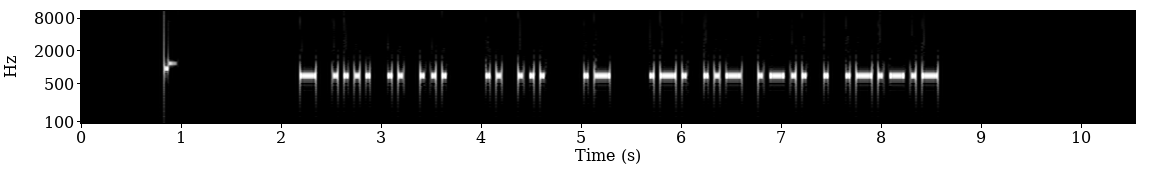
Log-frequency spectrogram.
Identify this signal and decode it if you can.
Morse code, heard as a keyed tone, about 22 wpm, 700 Hz. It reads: THIS IS A RULE.
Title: Sentences from Top 1000 Words - Review Part 2 - 22wpm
